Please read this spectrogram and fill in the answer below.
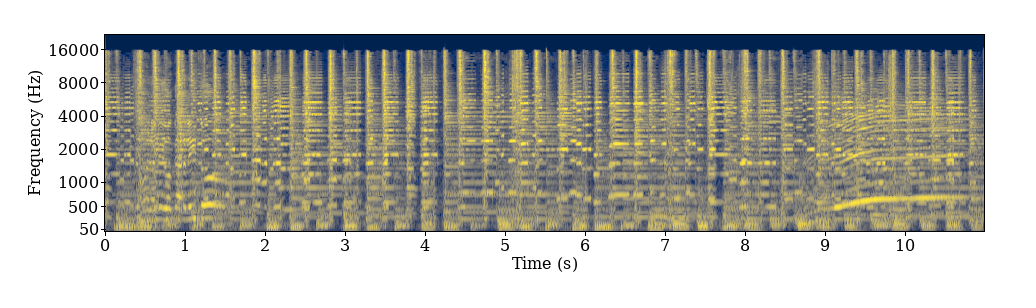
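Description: Live band playing an instrumental passage led by accordion, with guitar and a steady beat. Near the end one note slides up and is held.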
